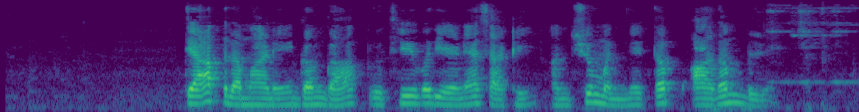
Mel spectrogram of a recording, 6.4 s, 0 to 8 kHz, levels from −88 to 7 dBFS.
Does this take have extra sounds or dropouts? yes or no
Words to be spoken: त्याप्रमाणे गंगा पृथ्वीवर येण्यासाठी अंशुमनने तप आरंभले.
no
